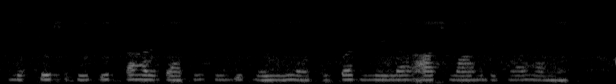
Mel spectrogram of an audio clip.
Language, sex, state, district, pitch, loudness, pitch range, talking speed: Hindi, female, Chhattisgarh, Sukma, 205 Hz, -48 LUFS, 200-215 Hz, 135 wpm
